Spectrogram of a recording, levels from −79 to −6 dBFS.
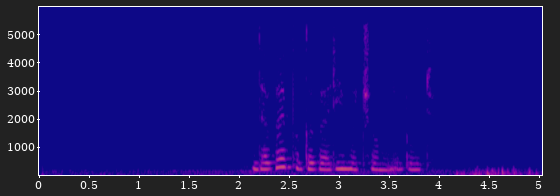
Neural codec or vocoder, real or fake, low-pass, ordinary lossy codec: vocoder, 44.1 kHz, 128 mel bands every 512 samples, BigVGAN v2; fake; 5.4 kHz; none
